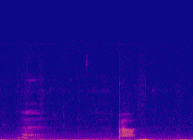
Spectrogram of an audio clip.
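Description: An elderly woman groans softly in discomfort close by.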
